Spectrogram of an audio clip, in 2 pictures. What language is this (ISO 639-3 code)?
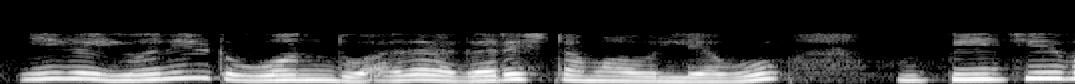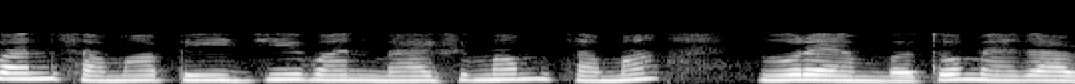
kan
